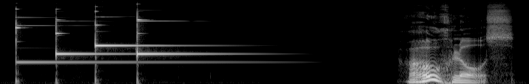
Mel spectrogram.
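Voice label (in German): "ruchlos", German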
